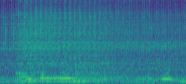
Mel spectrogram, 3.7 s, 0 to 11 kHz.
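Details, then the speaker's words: 1949 Willys pickup F-head engine (exhaust valves in block, intakes in head), lifters due for adjustment: light quick ticking over the engine, busier when revved; valvetrain ticking noise. "So I'm going to have to pull both of these covers and adjust these lifters, but you can hear it right now. If I rev it up, you'll hear it a little better."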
